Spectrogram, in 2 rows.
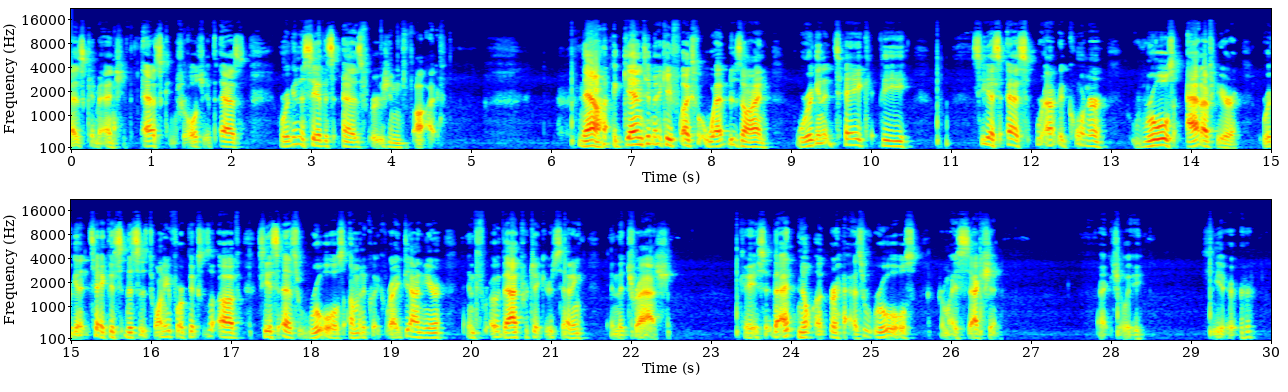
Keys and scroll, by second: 0.7 shift+super+s, 2.2 Right, 4.6 Return.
